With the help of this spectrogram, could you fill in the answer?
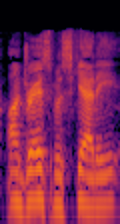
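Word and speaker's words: Andrés Muschietti: I mean, the new film, which was you know, directed by Andreas Muschietti, which I'm sure I said that incredibly wrong. – I think you nailed it. I think that's exactly how you pronounce it.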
